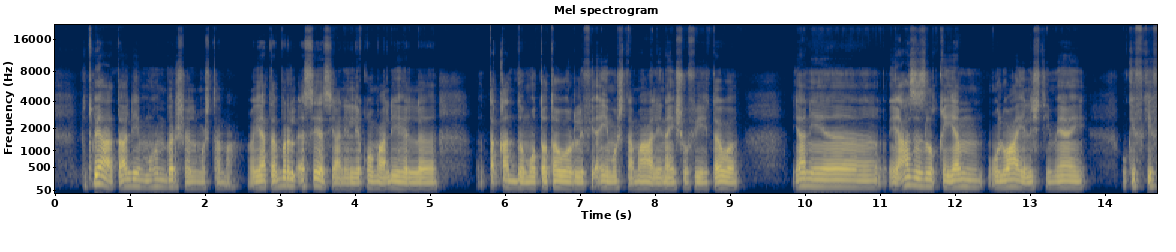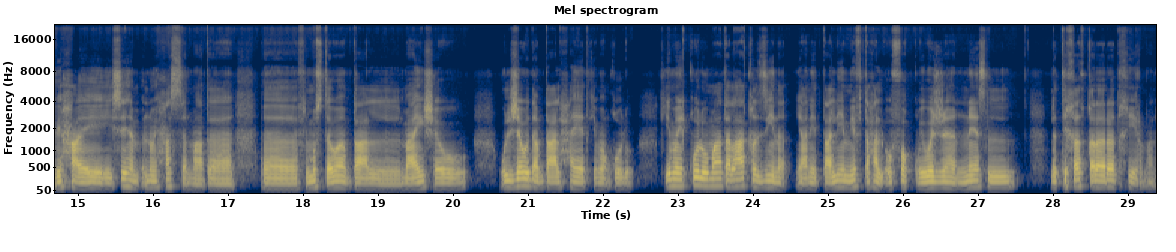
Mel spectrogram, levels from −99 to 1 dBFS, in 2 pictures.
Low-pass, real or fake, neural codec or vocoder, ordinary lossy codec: none; real; none; none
